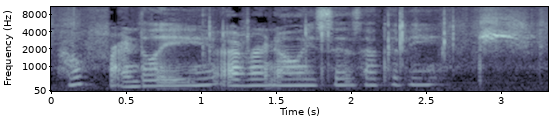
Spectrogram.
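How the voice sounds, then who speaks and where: A woman whispering softly and slowly in an ASMR video, with tapping sounds on a coconut. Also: a little high, little pitch movement, gravelly, background noise. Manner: soft whispering, slow and soothing. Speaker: ASMR creator. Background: tapping and rubbing on a coconut.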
